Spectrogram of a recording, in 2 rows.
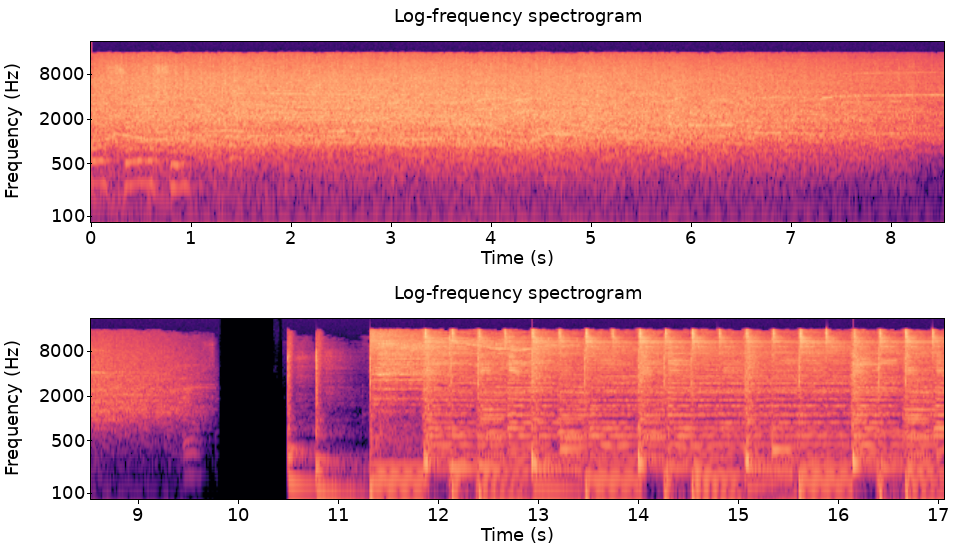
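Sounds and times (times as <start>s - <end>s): audience applauding and cheering: 0.0s - 9.8s
voices or whistles: 7.2s - 8.8s.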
